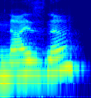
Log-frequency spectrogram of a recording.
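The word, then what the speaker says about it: Knysna: um first Jewish settlements in Africa going to Nisna. This is how you pronounce this um city um Nisna.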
